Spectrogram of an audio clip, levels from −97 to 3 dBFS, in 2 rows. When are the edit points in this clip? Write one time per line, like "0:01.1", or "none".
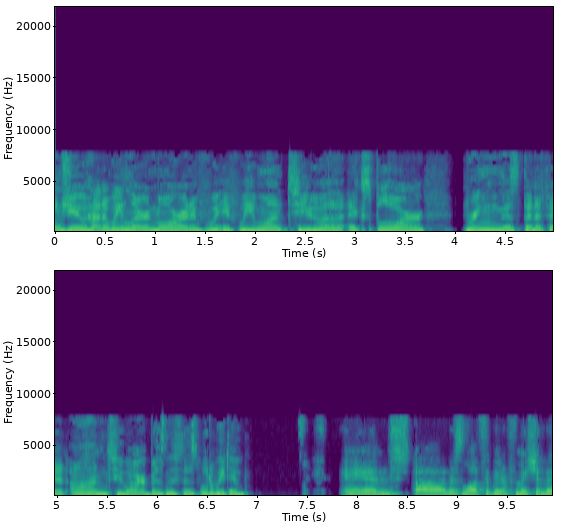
0:07.8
